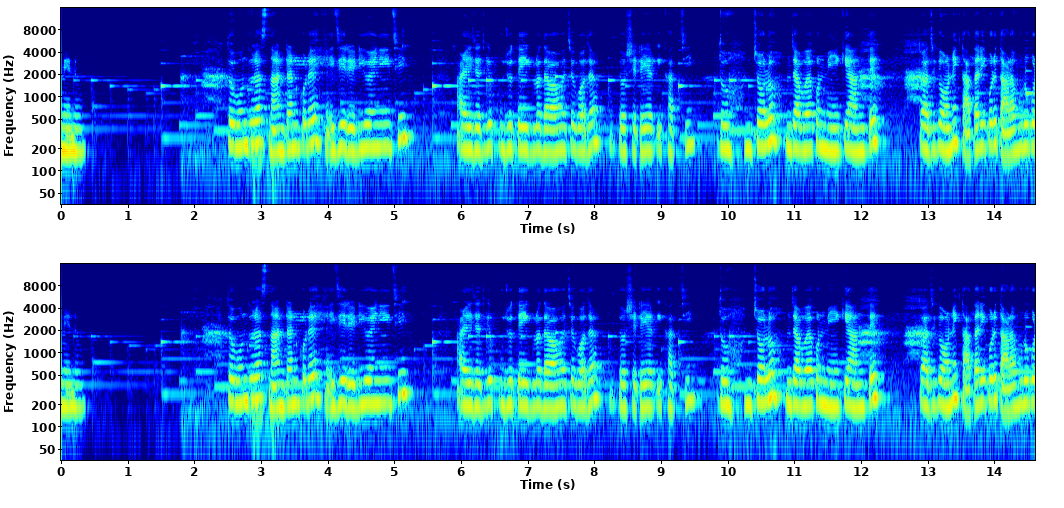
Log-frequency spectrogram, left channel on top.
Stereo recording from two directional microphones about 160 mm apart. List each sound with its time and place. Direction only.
0.0 s music: 20° left (ahead or behind)
2.5 s speech: centre (ahead or behind)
